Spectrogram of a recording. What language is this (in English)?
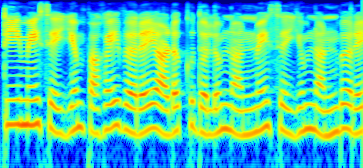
Tamil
